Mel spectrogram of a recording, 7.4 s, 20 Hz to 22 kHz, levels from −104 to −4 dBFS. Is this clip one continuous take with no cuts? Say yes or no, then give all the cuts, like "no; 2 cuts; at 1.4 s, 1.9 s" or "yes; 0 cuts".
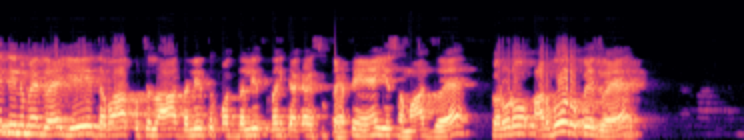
yes; 0 cuts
